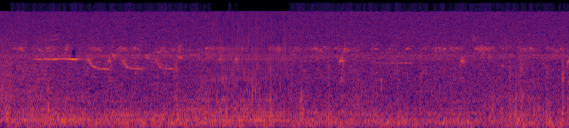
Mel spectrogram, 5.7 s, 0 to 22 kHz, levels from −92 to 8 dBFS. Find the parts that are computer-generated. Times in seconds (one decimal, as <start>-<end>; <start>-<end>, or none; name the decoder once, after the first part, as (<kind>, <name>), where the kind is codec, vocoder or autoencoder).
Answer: 2.1-2.9 (vocoder, BigVGAN v2)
